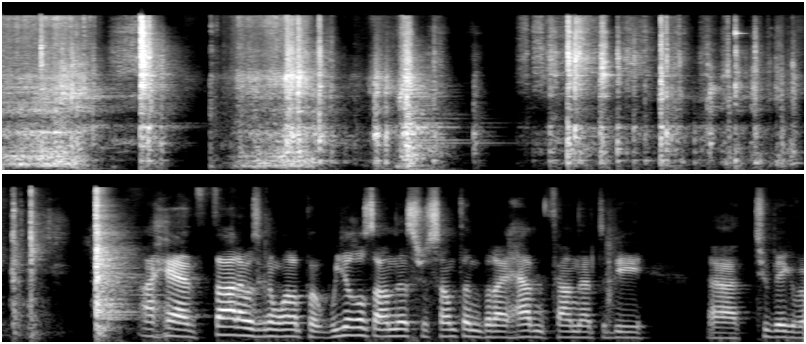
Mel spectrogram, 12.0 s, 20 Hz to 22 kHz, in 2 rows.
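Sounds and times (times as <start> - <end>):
metal clanks scrapes and rattles: 0.0 - 6.4.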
